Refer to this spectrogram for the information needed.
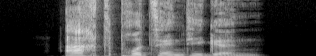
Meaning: inflection of achtprozentig: 1. strong genitive masculine/neuter singular 2. weak/mixed genitive/dative all-gender singular 3. strong/weak/mixed accusative masculine singular 4. strong dative plural
- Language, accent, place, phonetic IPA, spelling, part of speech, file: German, Germany, Berlin, [ˈaxtpʁoˌt͡sɛntɪɡn̩], achtprozentigen, adjective, De-achtprozentigen.ogg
